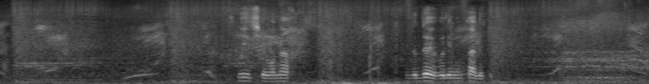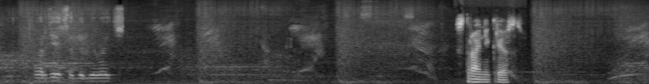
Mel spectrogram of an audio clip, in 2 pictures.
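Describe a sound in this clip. Electric bolts crackle and zap in a magical battle.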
